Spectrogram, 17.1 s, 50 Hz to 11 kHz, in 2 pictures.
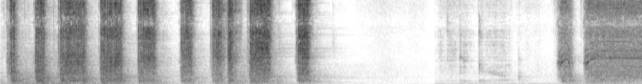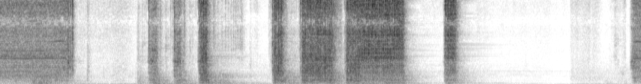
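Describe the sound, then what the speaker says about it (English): Lag screws with washers are driven up through 2x4s into a sawmill roof frame in loud, close bursts of power-tool whirring, each run lasting one to several seconds and separated by brief pauses. "this is just gonna prevent us from splitting the 2x4s as we put our lag screws up through"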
